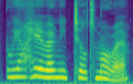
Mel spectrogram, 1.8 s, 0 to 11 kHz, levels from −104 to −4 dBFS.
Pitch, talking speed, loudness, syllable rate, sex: 265 Hz, 235 wpm, -15 LUFS, 7.1 syllables/s, female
